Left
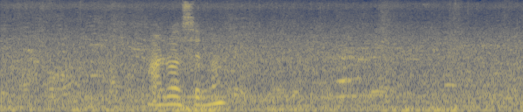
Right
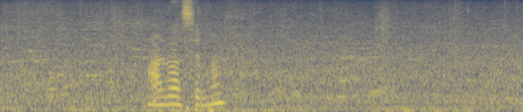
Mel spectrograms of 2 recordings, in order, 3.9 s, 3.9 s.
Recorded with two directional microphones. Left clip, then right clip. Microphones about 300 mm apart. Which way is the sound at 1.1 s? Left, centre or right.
Centre.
